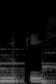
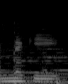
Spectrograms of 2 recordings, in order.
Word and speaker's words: Nikki: And I know people were comparing the Cocoppa dolls to Love Nikki, and I want to make sure that I'm pronouncing it correctly, because I always want to say Nikki, but it's Nikki.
